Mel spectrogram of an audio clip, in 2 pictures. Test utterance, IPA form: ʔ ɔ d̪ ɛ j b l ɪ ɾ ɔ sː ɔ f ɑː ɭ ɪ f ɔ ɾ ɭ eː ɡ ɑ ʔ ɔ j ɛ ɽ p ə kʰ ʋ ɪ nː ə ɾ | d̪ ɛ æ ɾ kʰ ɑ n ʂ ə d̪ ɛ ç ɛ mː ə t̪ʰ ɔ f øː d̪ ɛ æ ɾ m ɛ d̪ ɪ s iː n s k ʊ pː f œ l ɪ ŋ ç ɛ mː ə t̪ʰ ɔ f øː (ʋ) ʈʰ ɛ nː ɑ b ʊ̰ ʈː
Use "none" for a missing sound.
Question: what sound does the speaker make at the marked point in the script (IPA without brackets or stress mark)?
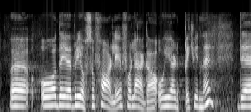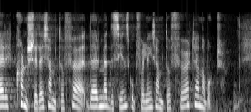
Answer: none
